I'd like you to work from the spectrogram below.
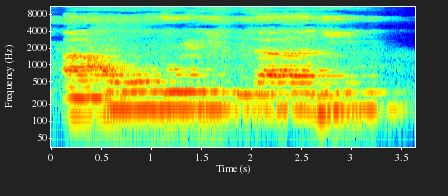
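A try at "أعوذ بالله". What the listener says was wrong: Jangan ada penekanan la biasa. La.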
